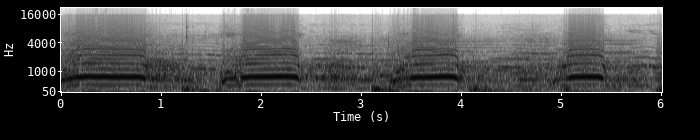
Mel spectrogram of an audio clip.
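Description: A loud voice calling out in four long, drawn-out shouts, each rising, held for up to about a second, then falling away.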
